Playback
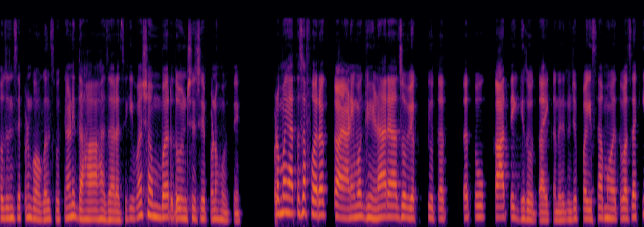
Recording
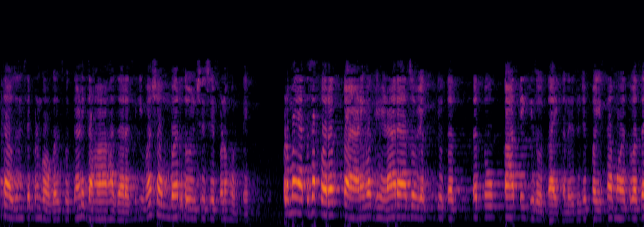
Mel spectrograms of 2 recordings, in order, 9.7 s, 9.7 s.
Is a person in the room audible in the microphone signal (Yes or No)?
No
